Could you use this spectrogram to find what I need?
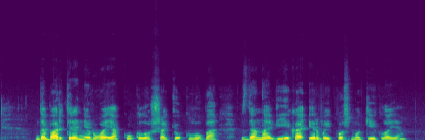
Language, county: Lithuanian, Šiauliai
